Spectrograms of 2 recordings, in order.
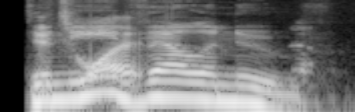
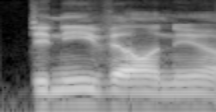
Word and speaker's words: Denis Villeneuve: Denis Villeneuve. Denis Villeneuve. Okay. It's not Dennis. Dennis is 2 N's.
